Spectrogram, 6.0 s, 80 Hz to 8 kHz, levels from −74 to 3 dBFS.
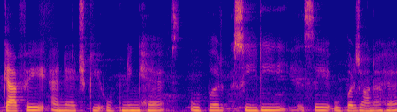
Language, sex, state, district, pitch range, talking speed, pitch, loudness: Hindi, female, Bihar, Patna, 200-215 Hz, 120 wpm, 205 Hz, -22 LUFS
